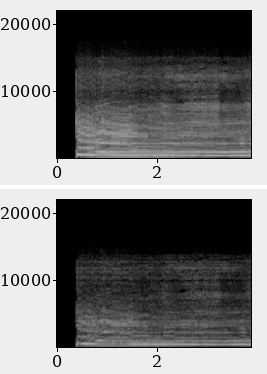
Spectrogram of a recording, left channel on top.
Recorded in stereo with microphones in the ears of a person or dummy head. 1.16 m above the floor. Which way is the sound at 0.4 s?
60° left (ahead or behind).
